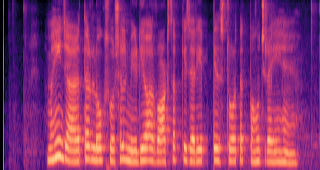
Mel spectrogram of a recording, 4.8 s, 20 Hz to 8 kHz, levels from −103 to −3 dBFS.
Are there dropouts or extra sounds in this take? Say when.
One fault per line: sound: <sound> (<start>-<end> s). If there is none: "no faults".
sound: dropout (3.1-3.2 s)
